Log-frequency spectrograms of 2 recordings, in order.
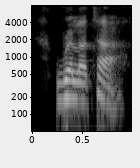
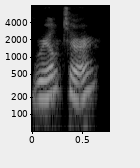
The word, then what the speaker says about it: realtor: before somebody you know be like relata it's two syllables realtor not three okay and that's my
